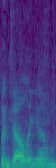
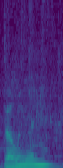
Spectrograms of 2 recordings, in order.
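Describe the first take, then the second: First: The name begins with a B sound. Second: The name begins with a D sound. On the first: The speaker calls it wrong. "it's spelled Bedelium" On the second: The speaker calls it right. "but it's Delium"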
